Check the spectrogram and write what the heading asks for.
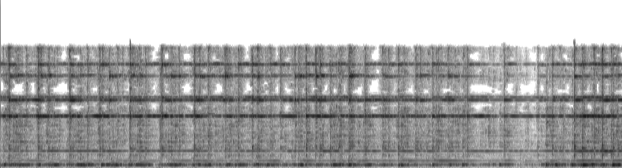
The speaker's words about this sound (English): So it's a one bell Wednesday.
